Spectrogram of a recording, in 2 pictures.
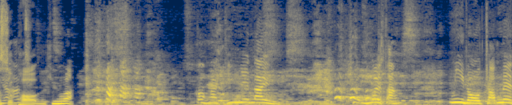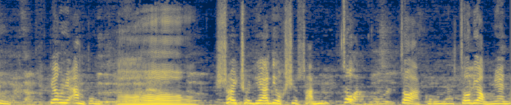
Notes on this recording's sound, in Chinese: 首次參加 客聲獎 ！既然都來到現場就不能錯過訪問入圍者的好機會！本集節目來到頒獎典禮現場，要把典禮現場最直接的氛圍帶給大家！外場收音器材協力：韁河媒體。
